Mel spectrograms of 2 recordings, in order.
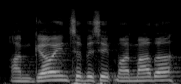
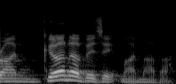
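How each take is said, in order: First: Said in the usual way. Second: "gonna" reduced to a quick kʌnə; relaxed gonna. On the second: Shown as a demonstration. Teacher contrasts the formal form with casual "gonna". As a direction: slur "going to" into "gonna", casual. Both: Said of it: "con las dos diferentes formas".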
